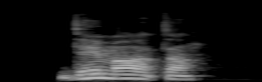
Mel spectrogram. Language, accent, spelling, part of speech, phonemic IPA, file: French, Canada, démentant, verb, /de.mɑ̃.tɑ̃/, LL-Q150 (fra)-démentant.wav
- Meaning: present participle of démentir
